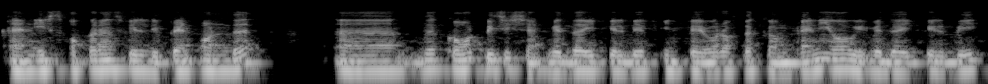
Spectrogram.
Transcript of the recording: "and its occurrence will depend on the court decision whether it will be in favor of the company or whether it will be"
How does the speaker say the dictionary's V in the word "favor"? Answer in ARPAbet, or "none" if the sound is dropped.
V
